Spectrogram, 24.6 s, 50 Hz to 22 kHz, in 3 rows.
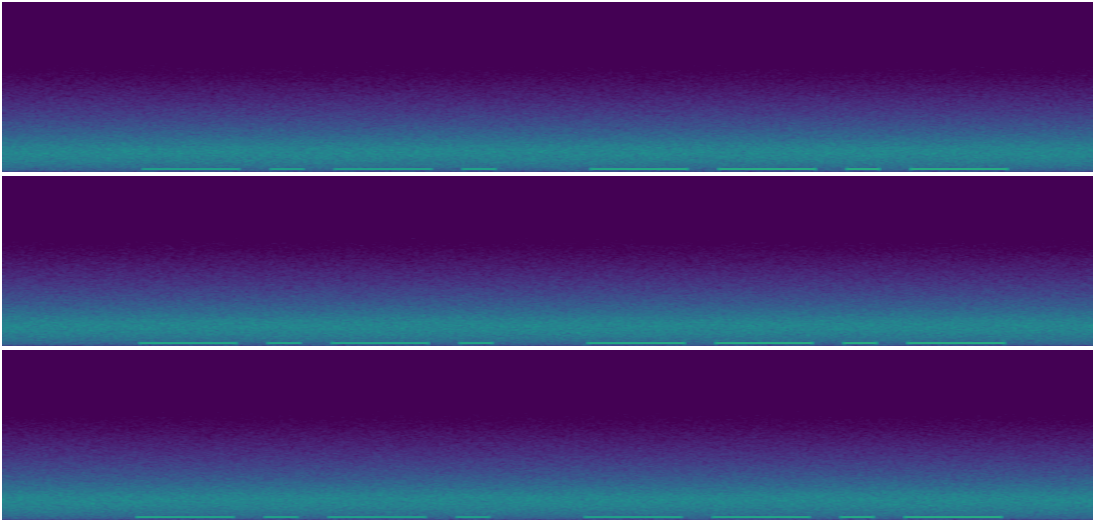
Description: Morse code, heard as a keyed tone, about 5 wpm, 490 Hz, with radio static. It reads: CQ CQ CQ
